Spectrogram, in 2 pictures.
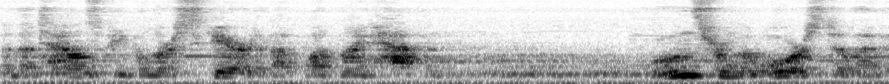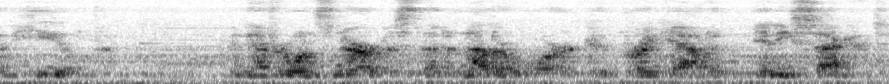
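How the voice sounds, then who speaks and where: A man voicing an earnest, protective adult bar owner in an anime dub, speaking with low, steady concern. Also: a little fast, background noise, natural voice. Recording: echoey, distant TV audio with music.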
